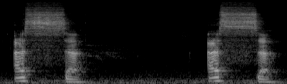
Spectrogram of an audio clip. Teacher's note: you hold on this two s sound a little bit longer so we'll make a line like this s then we have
